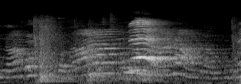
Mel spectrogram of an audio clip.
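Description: Toddlers' voices while they play, rising to a loud, high-pitched child's cry about one and a half seconds in.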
